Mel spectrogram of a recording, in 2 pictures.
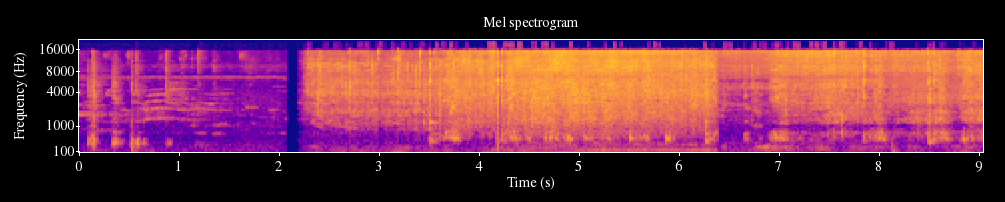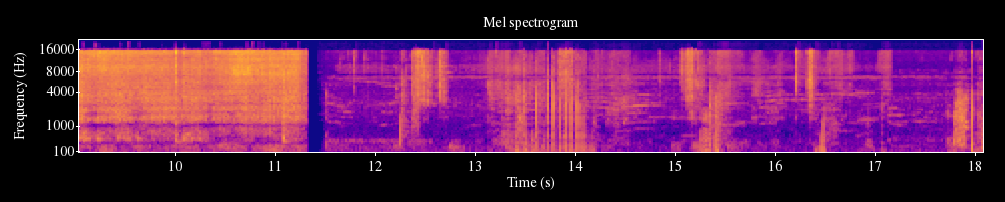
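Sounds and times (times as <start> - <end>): food sizzling in oil in a pan: 2.2 - 11.4
stirring strokes: 3.4 - 11.4.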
